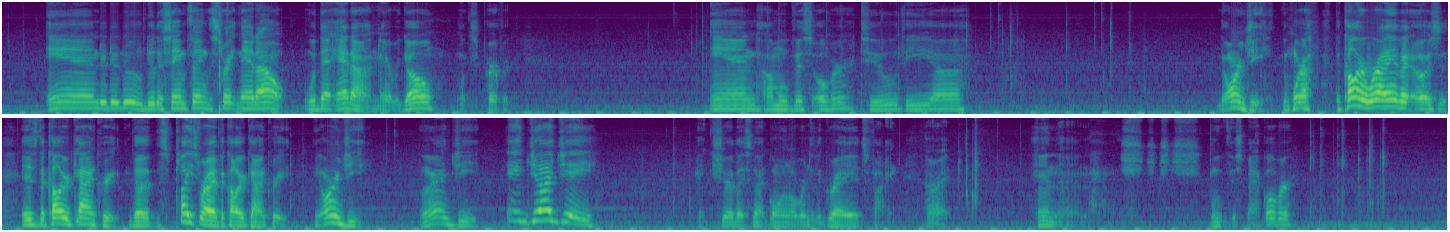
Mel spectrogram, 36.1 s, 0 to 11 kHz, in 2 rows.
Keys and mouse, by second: 1.5-2.6 drag, 2.6 l, 4.0 alt+e, 11.8 g, 12.4 g, 17.5 g, 20.7-22.3 drag, 22.3 s, 25.8-27.7 drag, 29.2 middle click, 30.0 KP_1, 33.1 click, 33.6 right click, 33.8 click, 34.2 middle click, 34.6 click, 34.9 g.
